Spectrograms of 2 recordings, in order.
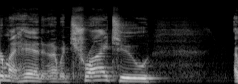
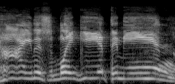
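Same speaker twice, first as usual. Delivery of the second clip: very high, slow, awkward beginner announcer voice; 10 semitones higher than usual. Recalling how they sounded on early broadcasting-school tapes, in a really high-pitched voice. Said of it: "really high".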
